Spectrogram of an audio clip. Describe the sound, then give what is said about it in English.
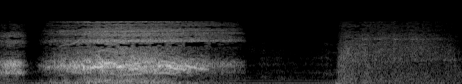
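A man exhales forcefully to imitate breathing out onto people. Two long, breathy, hissing exhales are separated by a short pause, and the first is louder and longer. “breathed on them.”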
